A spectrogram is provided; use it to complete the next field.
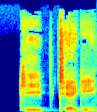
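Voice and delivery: low, soft, gruff mutter. Reading a story aloud, the narrator voices Bob speaking to the diggers in a gruff voice. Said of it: "Bob said in a gruff voice".

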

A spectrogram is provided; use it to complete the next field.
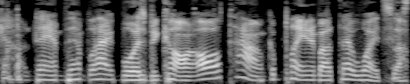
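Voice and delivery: put-on female voice. Imitating the woman who hung up on the call: imitating the woman who hung up. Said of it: "She's like".

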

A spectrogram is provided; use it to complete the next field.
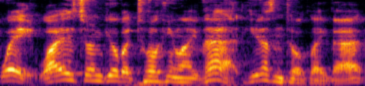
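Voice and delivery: usual speaking voice

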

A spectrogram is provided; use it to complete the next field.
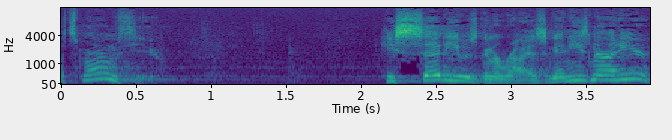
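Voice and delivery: mock, pitched way up, baffled incredulous disbelief. Retelling the angels at the tomb speaking to Peter and John, imitating incredulous angels. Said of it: "Can you hear kind of the incredulous?".

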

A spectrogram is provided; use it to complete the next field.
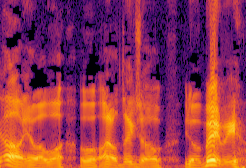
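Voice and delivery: low, manic, maniacal puppet-like voice with hemming. Imitating the promotional guy replying to praise: imitating someone maniacal. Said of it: "you're making him sound, like, maniacal".

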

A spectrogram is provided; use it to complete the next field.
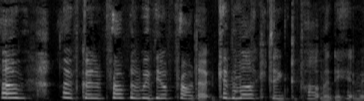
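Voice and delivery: squeaky-sounding voice.

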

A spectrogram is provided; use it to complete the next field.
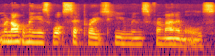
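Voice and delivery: ordinary talk

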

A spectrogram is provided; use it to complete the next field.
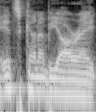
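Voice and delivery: ordinary talk

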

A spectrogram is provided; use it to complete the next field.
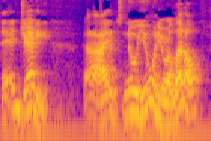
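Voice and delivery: put-on very high, loud, old-timer New Hampshire accent. Unsure if you can even do it anymore, try out an old man New Hampshire accent. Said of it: "in the old man New Hampshire accent".

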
